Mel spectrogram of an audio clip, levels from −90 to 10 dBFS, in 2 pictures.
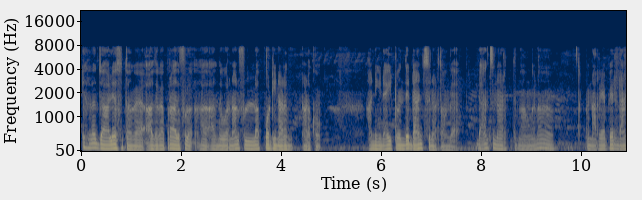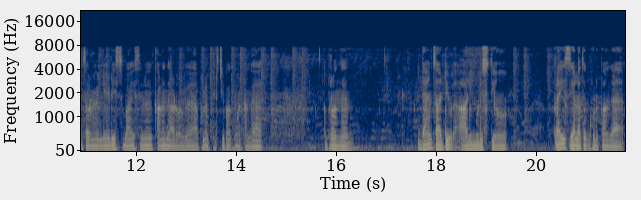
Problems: constant background noise, background conversations at intervals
